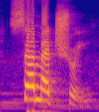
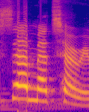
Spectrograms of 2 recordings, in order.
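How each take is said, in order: First: The middle E sound is dropped. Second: The middle E sound is clearly pronounced. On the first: The speaker calls it wrong. "commonly mispronounced as cemetery ... you may miss this E sound" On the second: The speaker calls it right. "so it is cemetery"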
